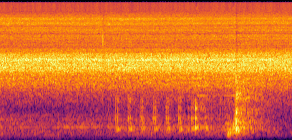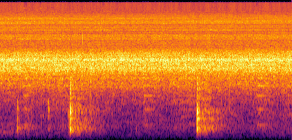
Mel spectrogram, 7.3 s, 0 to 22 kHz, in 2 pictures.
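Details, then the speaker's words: ARCCAPTAIN 200P AC/DC TIG welding a cheap offshore flange at about 100 amps with filler rod, no heat sink: arc strikes fast and clean, steady even hiss without popping or sputter, few faint clicks; normal TIG arc. "So I tried a couple passes before it was all right. The arc strikes very fast and it is very clean."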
